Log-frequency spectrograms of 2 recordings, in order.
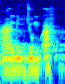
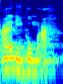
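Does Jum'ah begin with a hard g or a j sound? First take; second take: j sound; hard g. First: Jum'ah begins with a soft j sound. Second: Jum'ah begins with a hard g sound.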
